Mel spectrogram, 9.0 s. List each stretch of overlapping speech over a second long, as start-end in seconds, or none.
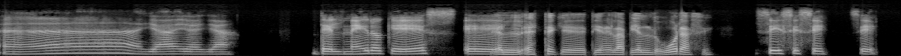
none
